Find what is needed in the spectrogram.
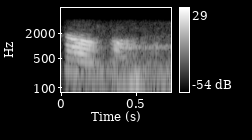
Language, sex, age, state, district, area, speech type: Odia, female, 45-60, Odisha, Sundergarh, rural, conversation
